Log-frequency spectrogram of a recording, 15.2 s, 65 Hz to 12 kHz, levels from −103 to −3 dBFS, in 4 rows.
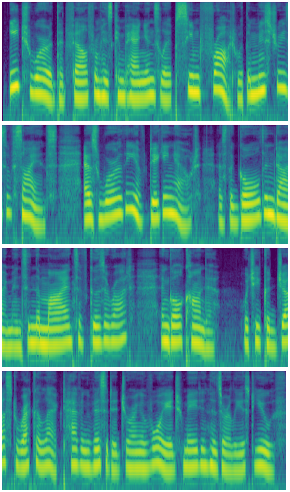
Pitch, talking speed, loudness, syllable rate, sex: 195 Hz, 185 wpm, -16 LUFS, 5.0 syllables/s, female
